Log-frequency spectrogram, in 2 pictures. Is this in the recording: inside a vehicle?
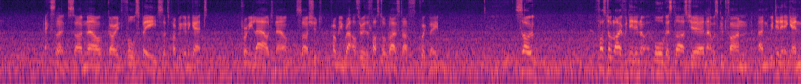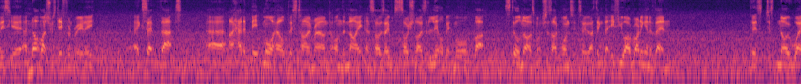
yes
